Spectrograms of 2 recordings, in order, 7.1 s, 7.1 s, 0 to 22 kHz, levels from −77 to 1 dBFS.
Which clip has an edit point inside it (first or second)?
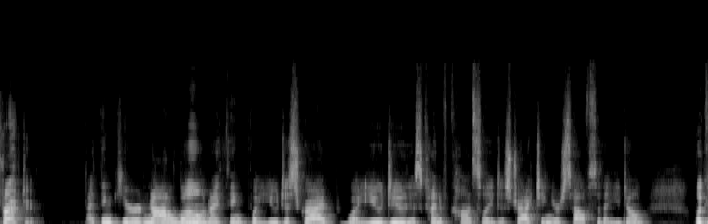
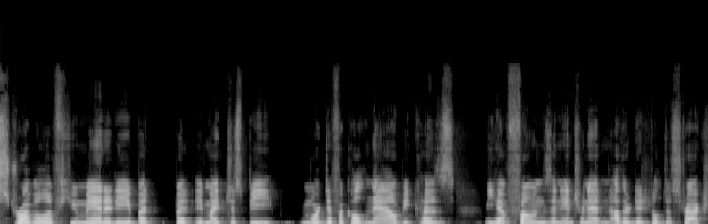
first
